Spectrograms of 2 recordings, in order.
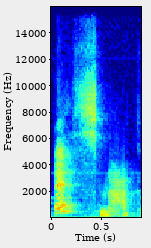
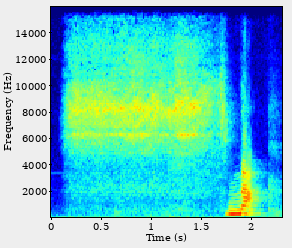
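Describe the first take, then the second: First: An extra vowel comes before the s. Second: The word starts straight on a hissing s. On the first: The speaker calls it wrong. "It's not a snack" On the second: The speaker calls it right. "It's snack, like a snake"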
